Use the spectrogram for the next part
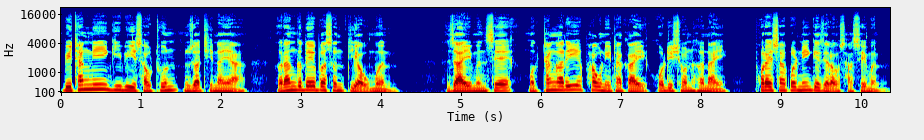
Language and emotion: Bodo, neutral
